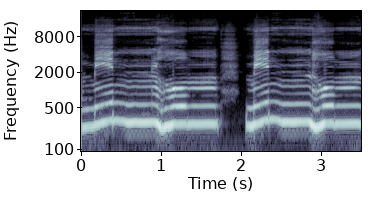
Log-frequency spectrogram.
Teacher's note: Jadi berarti minhum adalah di ujung kalimat. Ketika mim di ujung kalimat berarti dia adalah dibaca tetap ada jejak dengung. Ada dengung walaupun kurang ya.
